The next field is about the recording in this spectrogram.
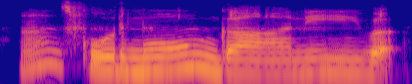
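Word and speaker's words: ಕೂರ್ಮೋಽಙ್ಗಾನೀವ: ಆಮೆಯ ಅಂಗಗಳು ಅಂತ ಸರ್ವಶಹ ಇಲ್ಲಿ ದೊಡ್ಡ ಕೂ ಇದೆ ಅಂದ್ರೆ ದೊಡ್ಡ ಉ ಇದೆ ದೊಡ್ಡ ಉ ಸ್ವರ ಕೂಡಿದೆ ಕೂ ಆಗುತ್ತೆ ಇಲ್ಲಿ ಮೋ ಇರೋದ್ರಿಂದ ದೀರ್ಘ ಇರೋದ್ರಿಂದ ನೀವು ಎಳಿಬೇಕು ಮೋ ಮತ್ತೆ ಅದಕ್ಕೆ ಅರ್ಕಾವಳಿ ಇದೆ ಹಾಗಾಗಿ ಮೊದಲು ರ ಉಚ್ಚಾರಣೆ ಮಾಡಬೇಕು ಮಕ್ಕಿಂತ ಮುಂಚೆ ರ ಹೇಳಬೇಕು ಕೂರ್ ಕೂರ್ ಮೋ ಮತ್ತೆ ಅಮಚಿಹೆ ಇದ ಅನುನಾಸಿಕ ಮೋಂಗ ಕೂರ್ಮೋಂಗಾನಿವ ಮತ್ತೆ ಅರ್ಕಾವಳಿ ಇರೋದ್ರಿಂದ ನೀವು ಅದನ್ನ ಅಂಗಾನಿ ಅಂತ ಸೆಪರೇಟ್ ಮಾಡಬಹುದು ಅಂಗಾನಿವ ಅಂತ ಹೇಳಿ ಕೂರ್ಮೋ ಕೂರ್ಮಹ ಅಂಗಾನಿವ ಅಂತ ಹೇಳಬಹುದು ಇಲ್ಲಅಂದ್ರೆ ಕೂಡಿಸು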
